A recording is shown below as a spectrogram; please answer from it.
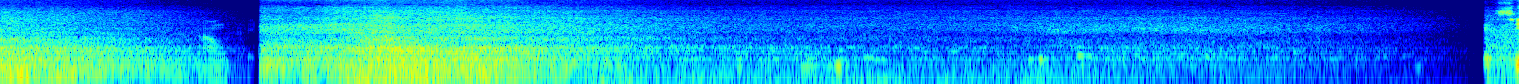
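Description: Surf washing onto a calm, uncrowded beach at Playa Lo de Marcos, Nayarit, a steady broad wash of waves with some wind rumble, swelling then easing, cutting off abruptly at the start and end.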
